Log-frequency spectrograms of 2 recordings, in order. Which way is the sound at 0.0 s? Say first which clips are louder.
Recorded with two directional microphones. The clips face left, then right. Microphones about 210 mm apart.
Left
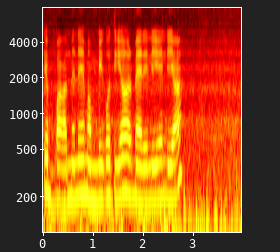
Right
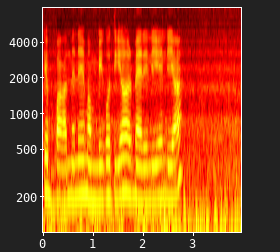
Left 3 dB; 50° left (ahead or behind).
